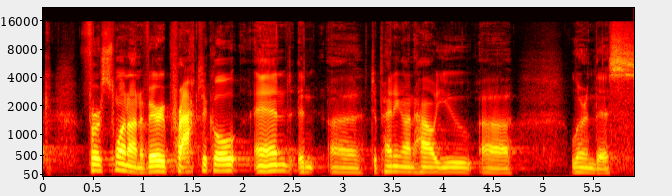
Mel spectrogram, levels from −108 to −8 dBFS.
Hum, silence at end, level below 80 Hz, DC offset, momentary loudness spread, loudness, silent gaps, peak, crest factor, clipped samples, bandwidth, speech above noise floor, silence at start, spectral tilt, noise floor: none; 0 s; -82 dBFS; under 0.1%; 13 LU; -32 LUFS; none; -8 dBFS; 24 dB; under 0.1%; 16 kHz; 30 dB; 0 s; -4.5 dB/octave; -62 dBFS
